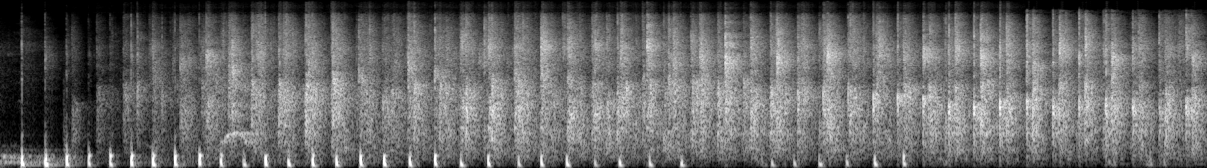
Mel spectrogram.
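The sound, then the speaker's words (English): Steady, brisk hand claps repeat at an even pace for about twelve seconds, loud, with no voices over them, like one person or a small group applauding. “I want to applaud you.”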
